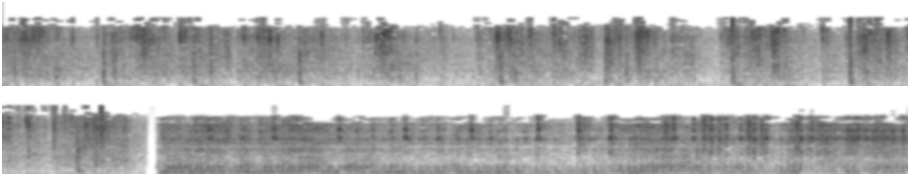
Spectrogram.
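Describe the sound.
Motorcycle engine running, a rough, noisy rattle that switches abruptly midway to a steadier, low, droning rumble, loud throughout with no voices.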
